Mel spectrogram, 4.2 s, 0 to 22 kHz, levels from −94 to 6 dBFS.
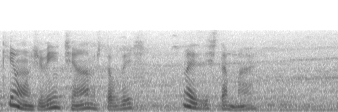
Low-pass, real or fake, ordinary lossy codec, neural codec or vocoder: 7.2 kHz; real; none; none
